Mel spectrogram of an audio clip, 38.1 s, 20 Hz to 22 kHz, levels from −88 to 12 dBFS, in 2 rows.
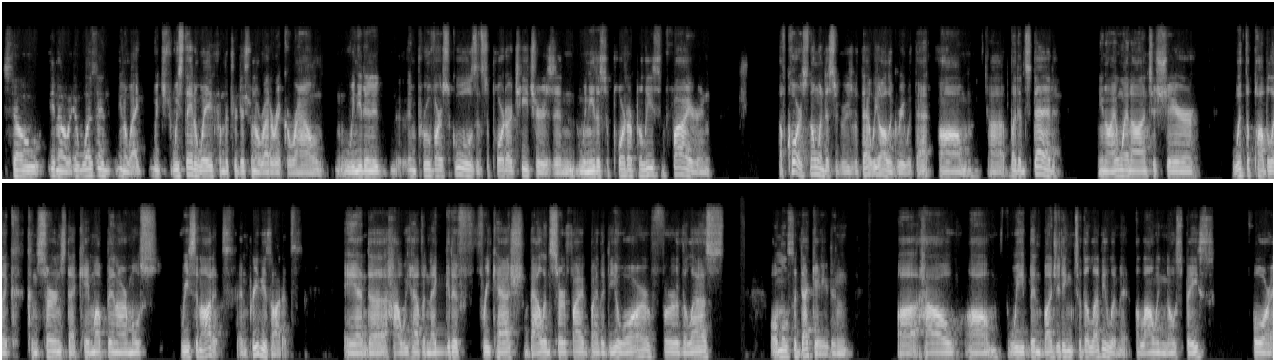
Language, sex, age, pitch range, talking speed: English, male, 40-59, 105-125 Hz, 175 wpm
